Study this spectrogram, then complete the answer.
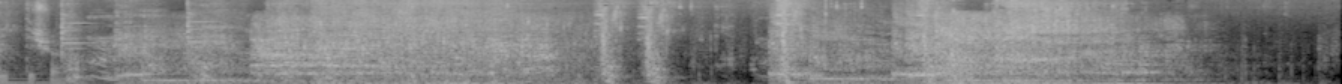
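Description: A magical blast hisses and crackles loudly.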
